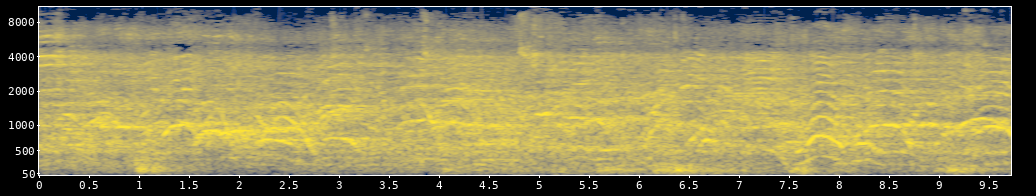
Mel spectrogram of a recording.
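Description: A crowd murmurs and calls out in the stands.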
